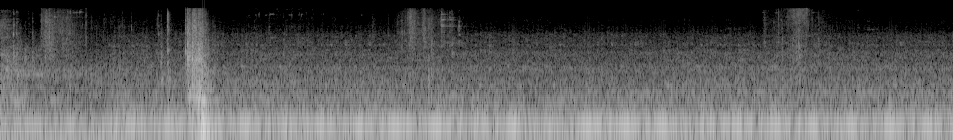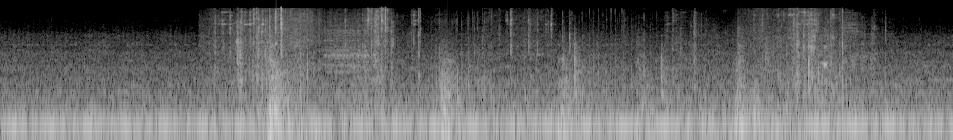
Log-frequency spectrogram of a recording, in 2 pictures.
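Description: Metal clanks as people climb into a vehicle.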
